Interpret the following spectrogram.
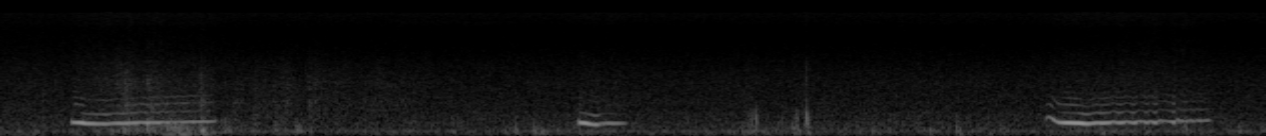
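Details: Soft, whistling, humming snores from a sleeping cat, three in about nine seconds, with quiet pauses between.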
